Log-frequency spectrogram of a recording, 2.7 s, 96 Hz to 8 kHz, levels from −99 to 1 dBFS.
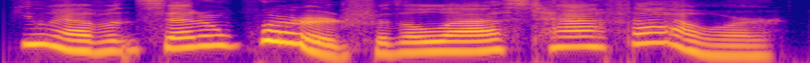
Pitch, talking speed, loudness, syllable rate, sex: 265 Hz, 220 wpm, -16 LUFS, 4.6 syllables/s, female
